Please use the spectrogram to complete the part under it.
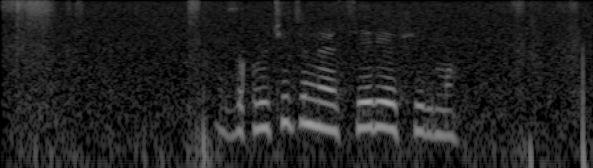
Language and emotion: Russian, neutral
